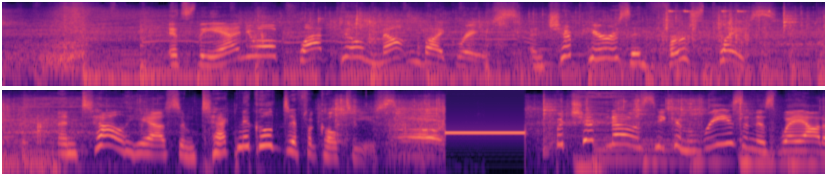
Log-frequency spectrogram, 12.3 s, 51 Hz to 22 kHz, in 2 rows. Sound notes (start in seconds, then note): 0.6 upbeat music; 9.5 beep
